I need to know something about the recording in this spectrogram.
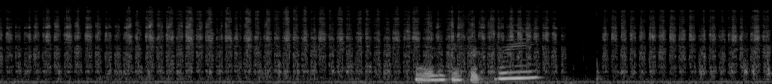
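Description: A scratcher rapidly scrapes across a card in a steady rhythm.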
